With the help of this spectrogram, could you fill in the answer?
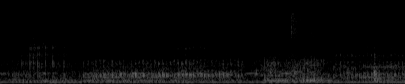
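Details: Domestic cat, a playful, food-loving male, purring indoors while learning to use an interactive ball feeder; a steady low rumbling purr runs throughout with a brief pause midway, with faint handling noises.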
